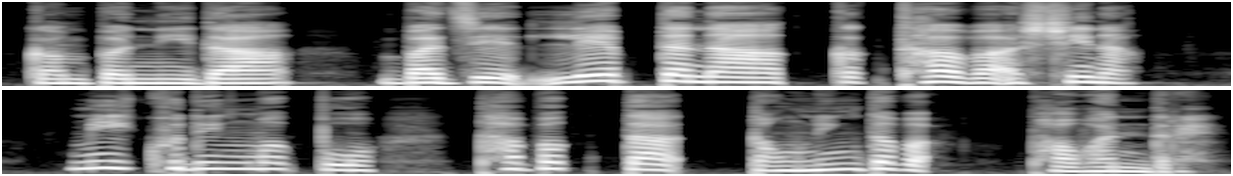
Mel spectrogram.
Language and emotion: Manipuri, sad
